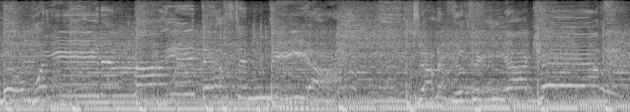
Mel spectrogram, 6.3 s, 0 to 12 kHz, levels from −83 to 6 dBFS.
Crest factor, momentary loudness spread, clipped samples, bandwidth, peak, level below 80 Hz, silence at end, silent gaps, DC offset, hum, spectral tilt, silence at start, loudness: 12 dB; 2 LU; under 0.1%; 12 kHz; 0 dBFS; -20 dBFS; 0 s; none; under 0.1%; none; -4 dB/octave; 0 s; -13 LUFS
